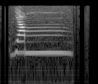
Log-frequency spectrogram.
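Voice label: "jam3", Cantonese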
